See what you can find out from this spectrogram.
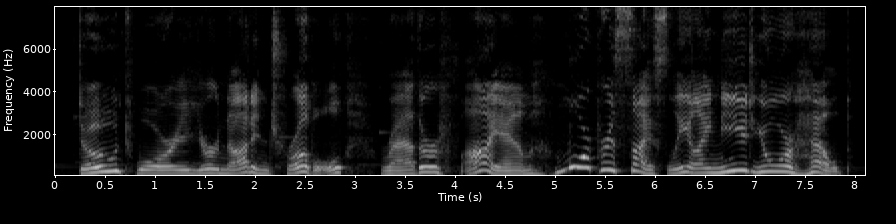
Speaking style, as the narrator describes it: the bear growled

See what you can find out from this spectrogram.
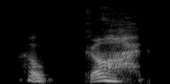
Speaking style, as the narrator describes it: moaned

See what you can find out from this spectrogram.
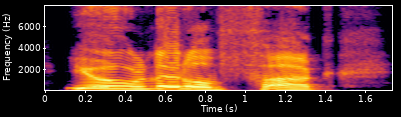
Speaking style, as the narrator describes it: He roared

